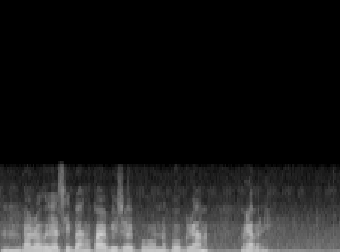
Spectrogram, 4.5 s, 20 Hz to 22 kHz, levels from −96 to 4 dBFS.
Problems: none marked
